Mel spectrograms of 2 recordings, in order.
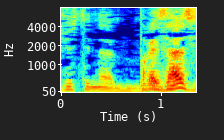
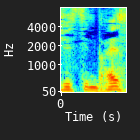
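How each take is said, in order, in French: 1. La syllabe finale '-az' est prononcée à voix haute. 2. La syllabe finale '-az' est muette. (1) "on ne dit pas Justine Brezaz" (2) "Ici, on dit Justine Braise"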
